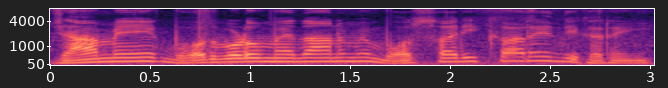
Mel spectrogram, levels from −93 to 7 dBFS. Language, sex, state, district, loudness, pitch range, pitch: Hindi, male, Uttar Pradesh, Budaun, -16 LUFS, 165-205 Hz, 195 Hz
